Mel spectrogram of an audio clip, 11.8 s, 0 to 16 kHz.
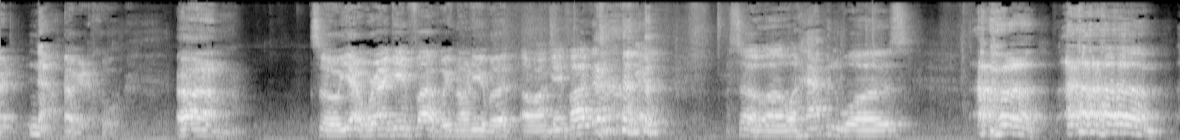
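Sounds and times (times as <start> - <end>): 
speech: 0.0 - 2.4, 3.1 - 6.7, 7.3 - 9.1, 9.8 - 11.7
person clearing throat: 9.7 - 11.7.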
